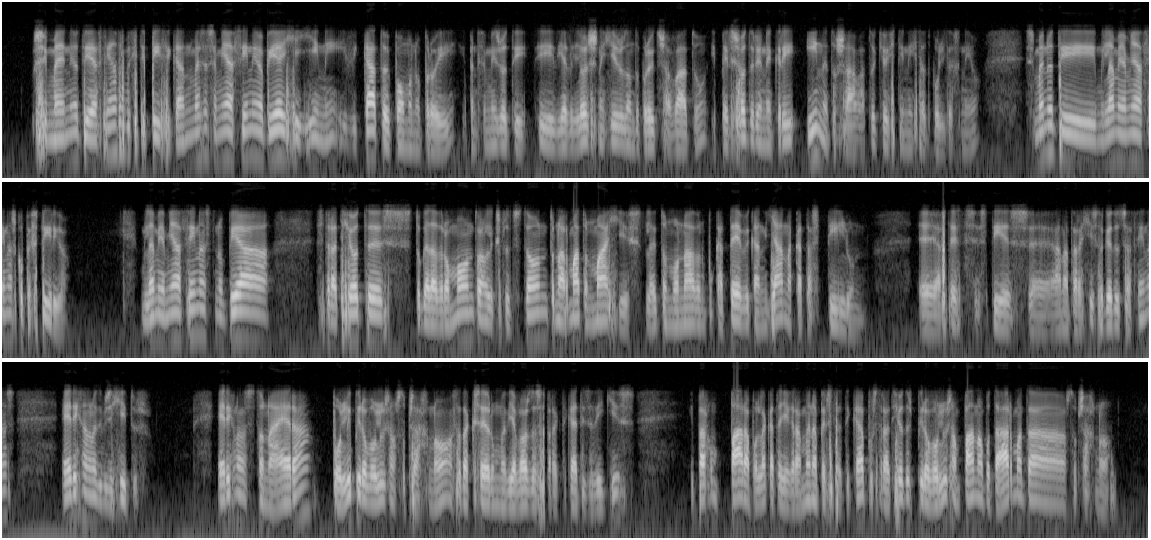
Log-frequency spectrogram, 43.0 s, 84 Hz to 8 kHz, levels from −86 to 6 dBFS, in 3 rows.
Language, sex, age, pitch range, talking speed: Greek, male, 30-49, 100-130 Hz, 155 wpm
